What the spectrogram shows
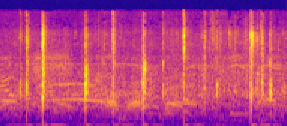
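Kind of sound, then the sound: animal, horses hooves clip-clopping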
